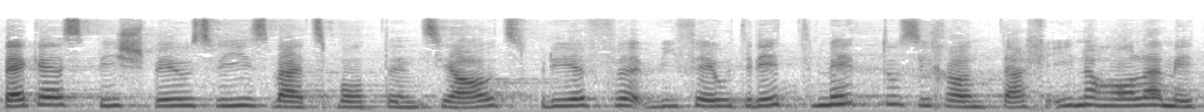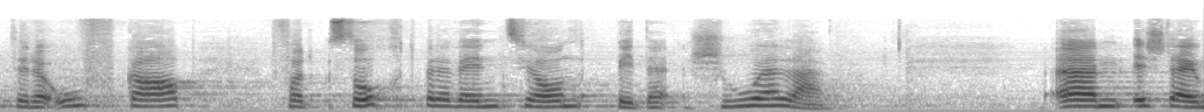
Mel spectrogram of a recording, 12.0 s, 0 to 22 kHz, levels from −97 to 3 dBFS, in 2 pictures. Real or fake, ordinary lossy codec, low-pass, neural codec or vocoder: real; none; 10.8 kHz; none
